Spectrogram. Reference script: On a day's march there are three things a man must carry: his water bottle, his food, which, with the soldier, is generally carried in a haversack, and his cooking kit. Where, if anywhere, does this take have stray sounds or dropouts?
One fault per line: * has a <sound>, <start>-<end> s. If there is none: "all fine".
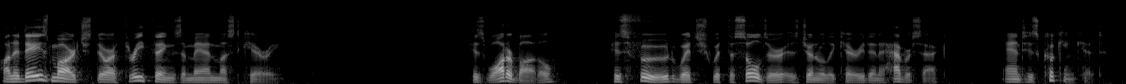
all fine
